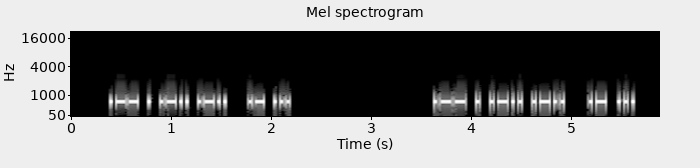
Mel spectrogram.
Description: Morse code, heard as a keyed tone, about 32 wpm, 700 Hz. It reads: WELL AS WELL AS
